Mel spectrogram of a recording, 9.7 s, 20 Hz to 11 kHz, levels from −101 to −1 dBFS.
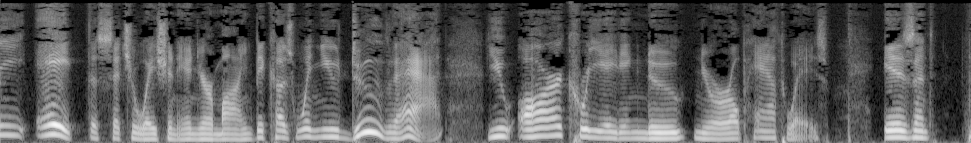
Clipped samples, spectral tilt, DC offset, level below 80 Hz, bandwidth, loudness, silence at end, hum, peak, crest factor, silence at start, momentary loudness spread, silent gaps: under 0.1%; -6.5 dB/octave; 0.1%; -46 dBFS; 10.5 kHz; -20 LUFS; 0 s; none; 0 dBFS; 18 dB; 0 s; 12 LU; none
